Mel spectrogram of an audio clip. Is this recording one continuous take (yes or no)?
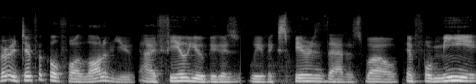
no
